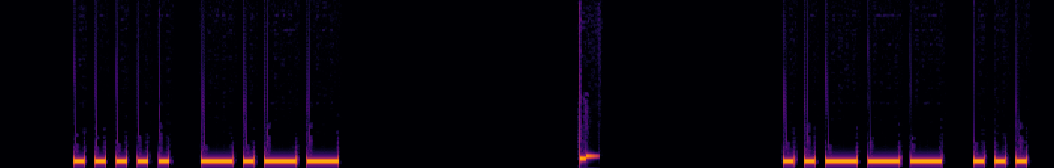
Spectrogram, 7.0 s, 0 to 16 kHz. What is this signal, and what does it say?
Morse code, heard as a keyed tone, about 17 wpm, 700 Hz. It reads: 5 Y 2 S
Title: Single-Letter Single-Number 17wpm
